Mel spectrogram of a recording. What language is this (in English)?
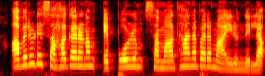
Malayalam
